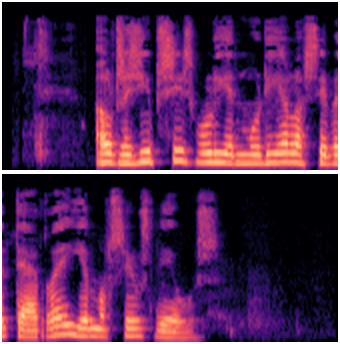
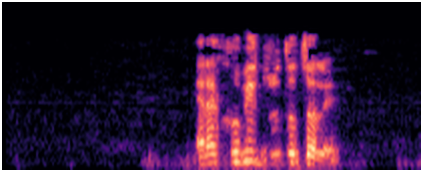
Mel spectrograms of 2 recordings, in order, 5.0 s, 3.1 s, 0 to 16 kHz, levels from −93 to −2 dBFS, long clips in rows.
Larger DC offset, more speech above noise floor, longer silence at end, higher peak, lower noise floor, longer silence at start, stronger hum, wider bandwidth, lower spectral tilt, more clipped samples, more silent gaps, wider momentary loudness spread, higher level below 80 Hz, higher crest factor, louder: neither; second, 52 dB vs 59 dB; first, 0.95 s vs 0.65 s; about the same, -2 dBFS vs -2 dBFS; second, -72 dBFS vs -76 dBFS; second, 0.25 s vs 1.45 s; neither; first, 11.5 kHz vs 8 kHz; first, -6 dB/octave vs -3 dB/octave; neither; neither; about the same, 7 LU vs 7 LU; second, -72 dBFS vs -60 dBFS; about the same, 20 dB vs 20 dB; second, -21 LUFS vs -17 LUFS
